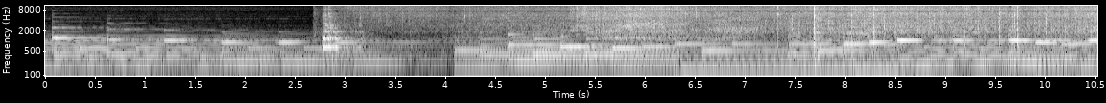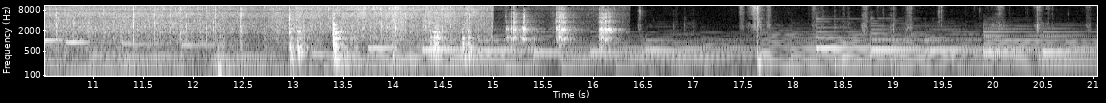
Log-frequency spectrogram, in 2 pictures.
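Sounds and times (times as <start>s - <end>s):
soft background music: 0.0s - 21.0s
hot oil sizzling: 2.7s - 16.3s.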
